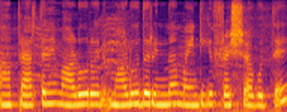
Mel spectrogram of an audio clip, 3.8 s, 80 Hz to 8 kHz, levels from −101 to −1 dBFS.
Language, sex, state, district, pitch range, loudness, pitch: Kannada, female, Karnataka, Belgaum, 220-240 Hz, -14 LUFS, 230 Hz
